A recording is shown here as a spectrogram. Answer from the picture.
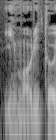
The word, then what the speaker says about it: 宮森: 宮森と書いて井森と読むというのはそういうことなのかもしれないなと。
